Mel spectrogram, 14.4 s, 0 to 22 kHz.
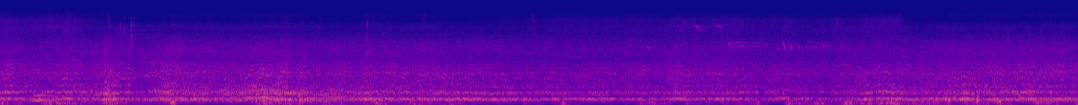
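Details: Honey bees streaming around a hive entrance during sunny February weather, GoPro Hero 7 Black set under a foot from the hive; unbroken buzzing hum, with a faint high bird chirp around the middle.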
